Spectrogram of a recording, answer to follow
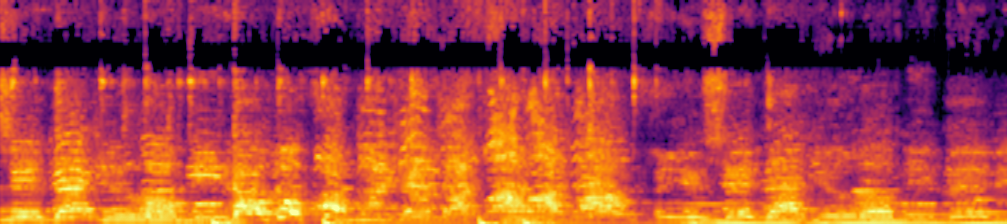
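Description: Live music played loud through a club's sound system, heard from within the audience, with crowd voices mixed in. A heavy deep bass comes in about seven seconds in.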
